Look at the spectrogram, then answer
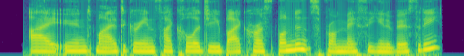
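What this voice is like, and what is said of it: New Zealand accent. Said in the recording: “I was born in and grew up in Christchurch, New Zealand ... So I apologise if this accent is difficult to understand.”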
